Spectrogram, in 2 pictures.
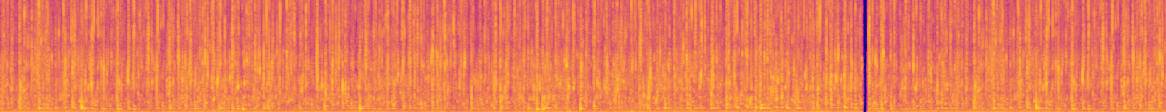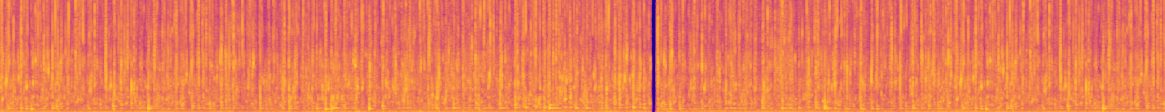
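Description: Water bubbles and gurgles steadily.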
